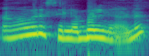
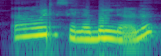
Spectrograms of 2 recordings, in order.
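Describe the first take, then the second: No difference in how they are said.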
